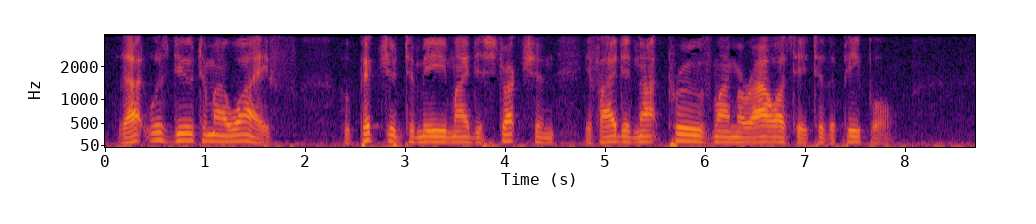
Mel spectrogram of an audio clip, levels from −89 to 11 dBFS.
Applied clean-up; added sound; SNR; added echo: none; none; none; none.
